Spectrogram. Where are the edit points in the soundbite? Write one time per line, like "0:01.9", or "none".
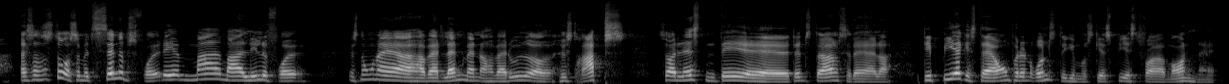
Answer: none

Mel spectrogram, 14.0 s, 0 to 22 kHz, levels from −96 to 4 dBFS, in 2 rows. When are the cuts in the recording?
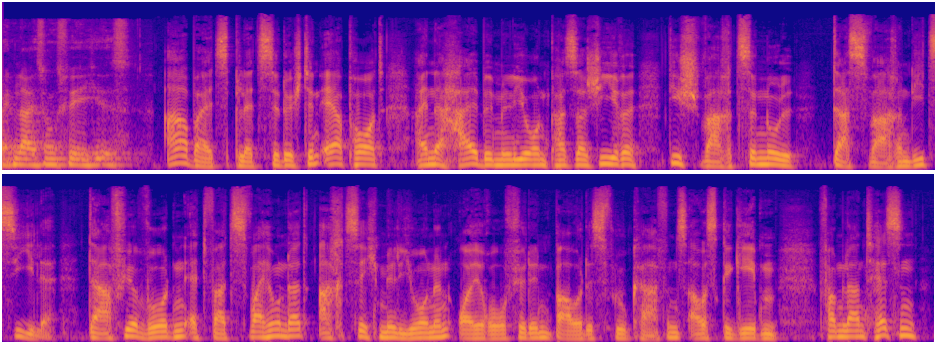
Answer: none

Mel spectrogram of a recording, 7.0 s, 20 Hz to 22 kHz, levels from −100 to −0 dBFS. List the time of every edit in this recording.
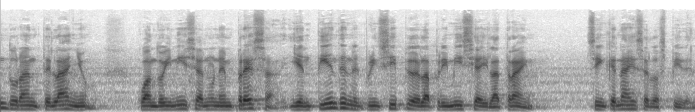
none

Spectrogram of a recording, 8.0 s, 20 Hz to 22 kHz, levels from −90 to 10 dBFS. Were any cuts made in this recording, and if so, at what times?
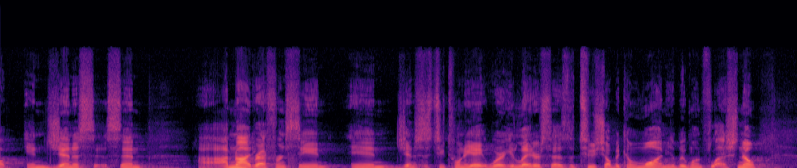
0:02.5

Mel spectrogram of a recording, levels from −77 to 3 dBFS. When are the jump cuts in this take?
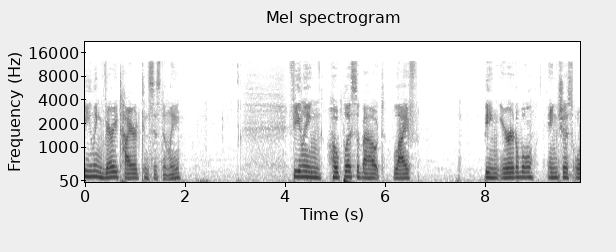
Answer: none

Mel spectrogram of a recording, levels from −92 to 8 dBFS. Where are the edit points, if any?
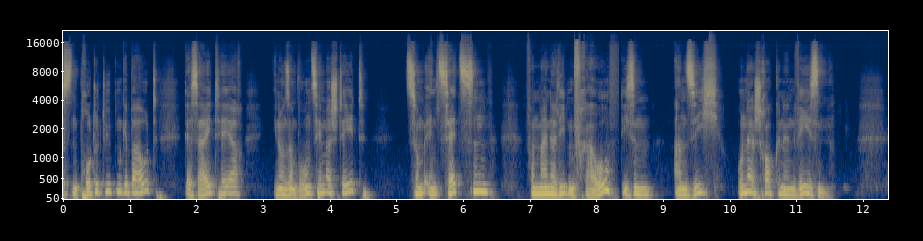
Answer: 0:08.3

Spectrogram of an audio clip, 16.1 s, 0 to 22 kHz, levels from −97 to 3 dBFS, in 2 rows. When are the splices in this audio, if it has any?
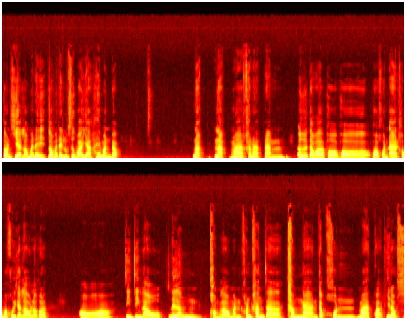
0:05.8
0:11.3
0:13.7

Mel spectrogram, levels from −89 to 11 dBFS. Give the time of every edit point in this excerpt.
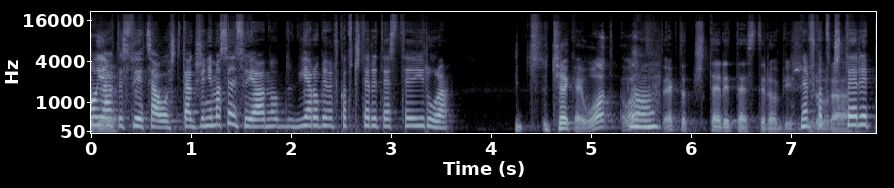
0:05.7

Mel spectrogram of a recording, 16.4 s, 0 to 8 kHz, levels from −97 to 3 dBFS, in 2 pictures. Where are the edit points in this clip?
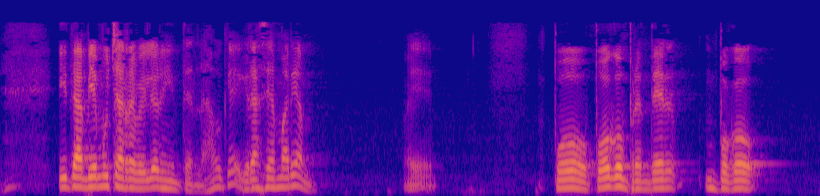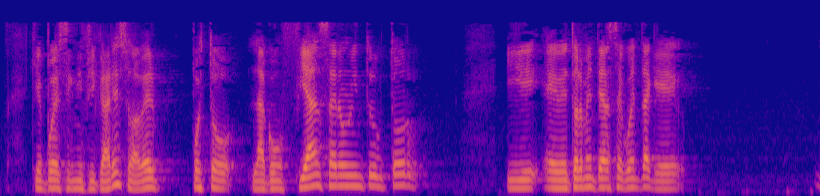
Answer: none

